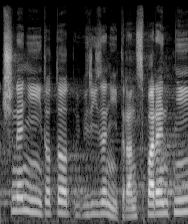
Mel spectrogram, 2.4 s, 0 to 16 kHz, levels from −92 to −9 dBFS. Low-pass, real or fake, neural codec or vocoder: 14.4 kHz; real; none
